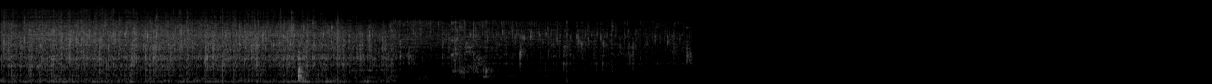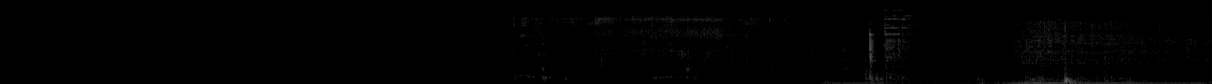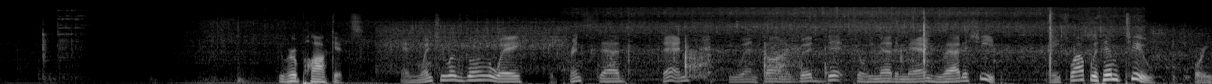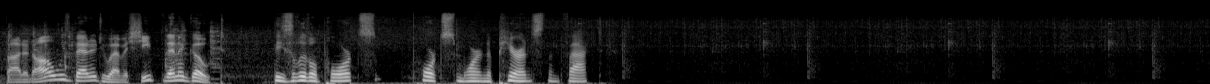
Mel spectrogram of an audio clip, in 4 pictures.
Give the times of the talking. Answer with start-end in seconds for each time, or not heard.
27.0-42.2.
